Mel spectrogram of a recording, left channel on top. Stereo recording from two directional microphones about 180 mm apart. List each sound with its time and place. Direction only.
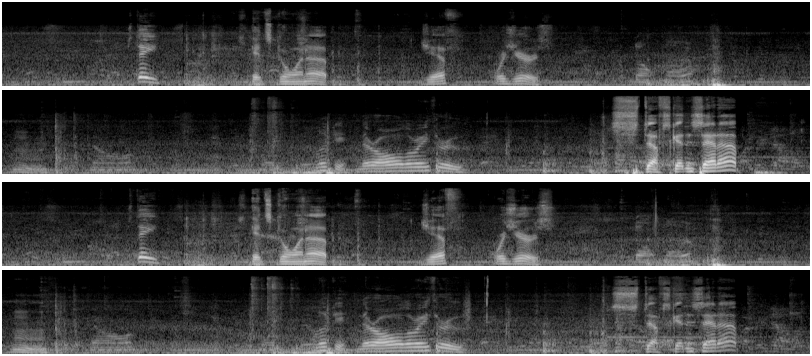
1.3 s speech: 5° left (ahead or behind)
2.4 s speech: 10° right (ahead or behind)
8.2 s a sound: 50° right (ahead or behind)
11.2 s speech: 15° right (ahead or behind)
14.1 s speech: 35° left (ahead or behind)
